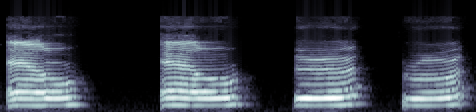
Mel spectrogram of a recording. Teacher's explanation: अ एकदम नहीं रुकना है और एकदम अर अर आवाज को जारी भी नहीं रखना है। सिर्फ एक ही तकरार होगा।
